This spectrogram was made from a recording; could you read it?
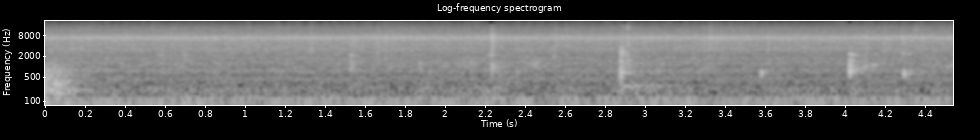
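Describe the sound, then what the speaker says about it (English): Meat and white sauce being stirred in a pan, a soft steady sizzle with a few light scraping clicks from the utensil, close and fairly quiet, no voices. "and just stir it all in."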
